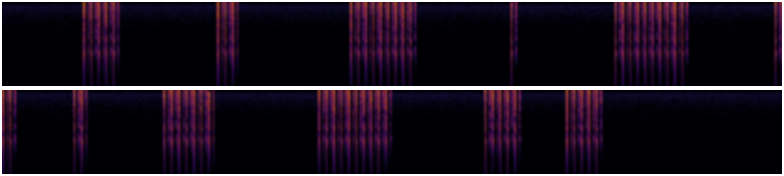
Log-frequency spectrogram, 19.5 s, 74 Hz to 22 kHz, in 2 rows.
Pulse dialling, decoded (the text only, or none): 5 3 9 1 0 3 2 7 0 5 5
